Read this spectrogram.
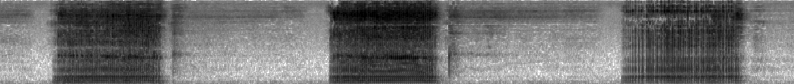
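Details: Indian man snoring: three loud, rough, rattling snores on inhalation, about every three seconds, with quiet breathing between; ordinary snoring.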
